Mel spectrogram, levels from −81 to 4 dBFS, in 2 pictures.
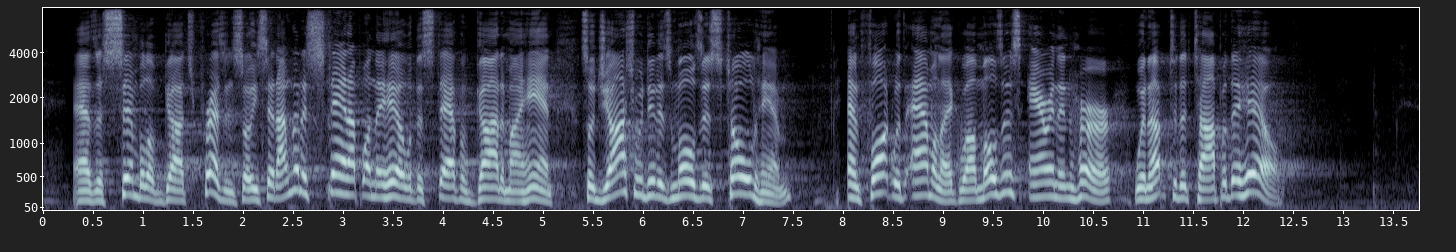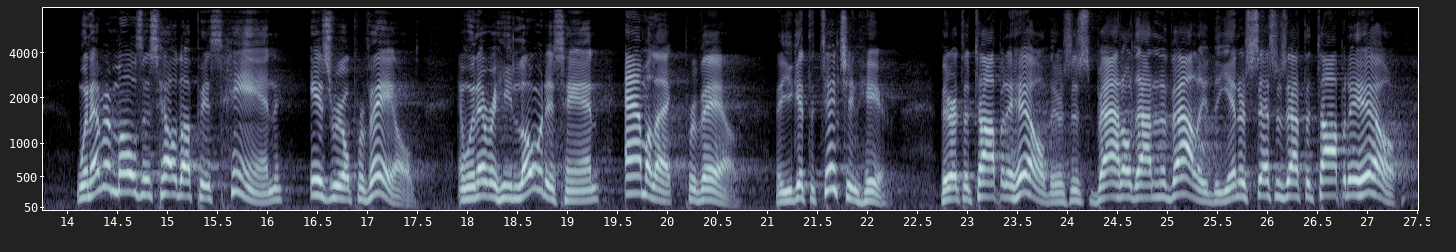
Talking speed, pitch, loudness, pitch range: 200 wpm, 190 Hz, -17 LUFS, 160-225 Hz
